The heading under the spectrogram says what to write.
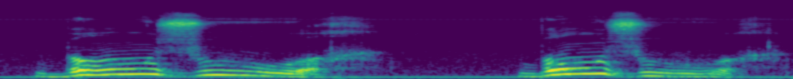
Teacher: For the R, you have the tip of the tongue down, touching the lower teeth. And there is a friction or gargling type sound way back in the throat.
